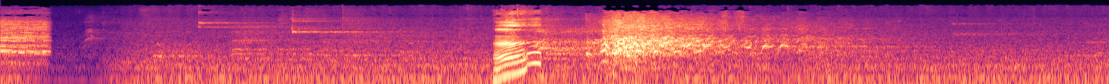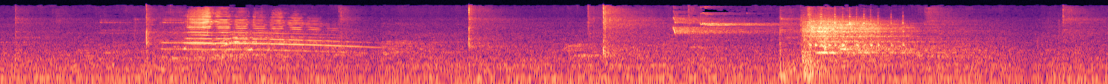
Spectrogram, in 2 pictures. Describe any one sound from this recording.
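Shuttlecocks are struck sharply by rackets in a large echoing hall.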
